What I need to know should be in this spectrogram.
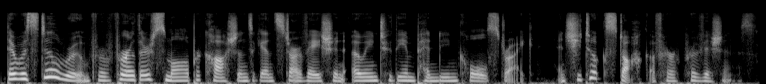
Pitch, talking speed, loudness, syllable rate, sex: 185 Hz, 180 wpm, -19 LUFS, 5.1 syllables/s, female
